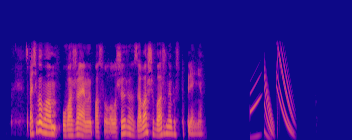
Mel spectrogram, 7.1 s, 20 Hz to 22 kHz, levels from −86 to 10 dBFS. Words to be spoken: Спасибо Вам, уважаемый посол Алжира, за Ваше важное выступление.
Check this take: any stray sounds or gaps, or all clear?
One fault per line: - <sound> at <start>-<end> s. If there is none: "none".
- chirp at 5.0-5.9 s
